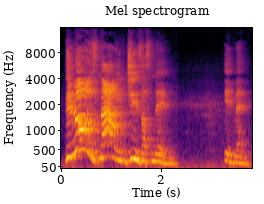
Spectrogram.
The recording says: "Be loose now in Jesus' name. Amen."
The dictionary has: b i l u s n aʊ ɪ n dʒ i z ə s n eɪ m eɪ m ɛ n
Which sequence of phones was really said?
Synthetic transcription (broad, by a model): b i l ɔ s n aʊ ɪ n dʒ i z ə s n eɪ m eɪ m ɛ n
